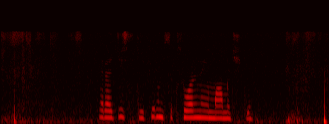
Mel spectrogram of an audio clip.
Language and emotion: Russian, neutral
